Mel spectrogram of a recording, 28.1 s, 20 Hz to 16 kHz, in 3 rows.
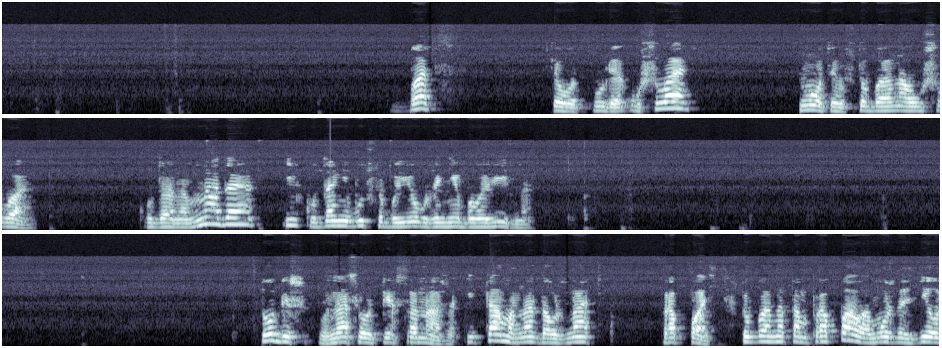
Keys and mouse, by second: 0.8-1.8 shift+middle drag, 3.6-9.1 drag, 10.2-11.6 drag, 12.2-13.6 drag, 14.7 middle click, 16.9 middle click, 18.4-19.7 drag, 23.1 middle click.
